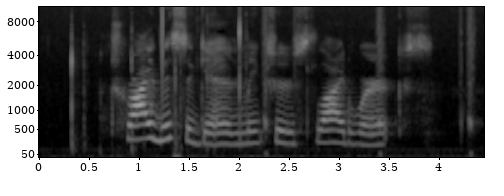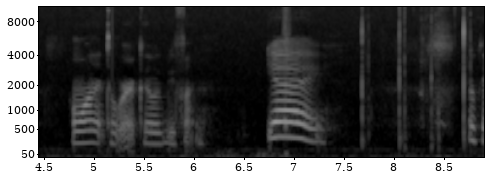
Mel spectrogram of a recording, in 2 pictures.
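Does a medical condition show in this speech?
No.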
